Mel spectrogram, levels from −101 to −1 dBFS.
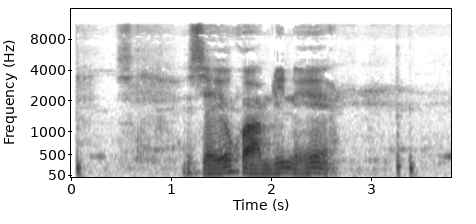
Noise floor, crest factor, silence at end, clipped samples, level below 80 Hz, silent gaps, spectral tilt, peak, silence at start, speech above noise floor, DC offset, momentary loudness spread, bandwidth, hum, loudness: -56 dBFS; 24 dB; 0 s; under 0.1%; -50 dBFS; none; -5 dB/octave; -6 dBFS; 0.05 s; 31 dB; under 0.1%; 22 LU; 11.5 kHz; none; -26 LUFS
